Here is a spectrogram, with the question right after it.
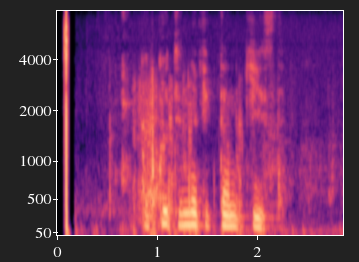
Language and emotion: Russian, angry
